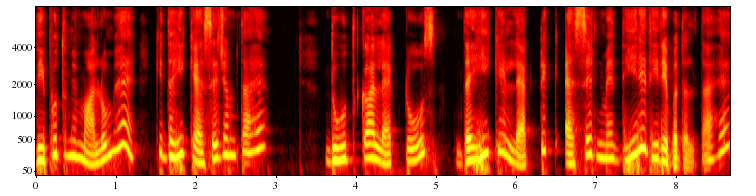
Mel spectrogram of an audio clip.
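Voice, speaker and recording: A woman speaks at a medium pitch in a dark, mellow tone, her pitch swinging very widely. The sound is dry and close with no echo, on a very clean recording with a silent background. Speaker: voice-over artist. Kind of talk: children's story narration.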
